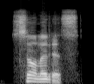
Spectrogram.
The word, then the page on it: solidus: British English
